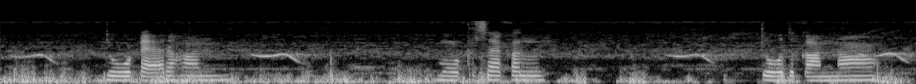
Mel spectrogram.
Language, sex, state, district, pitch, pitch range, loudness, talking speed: Punjabi, female, Punjab, Fazilka, 195 Hz, 170-200 Hz, -19 LUFS, 40 wpm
